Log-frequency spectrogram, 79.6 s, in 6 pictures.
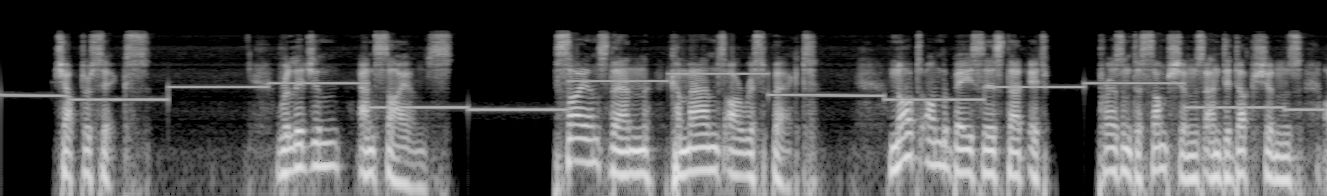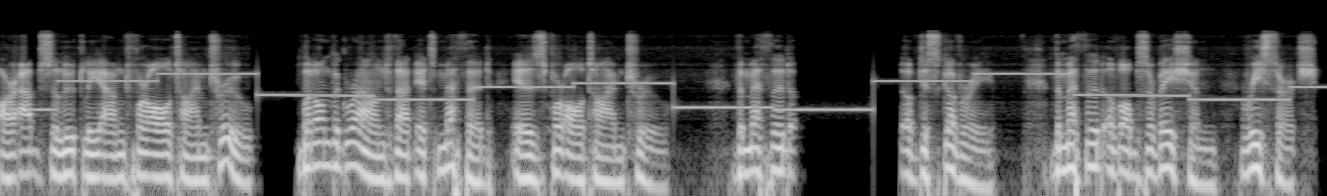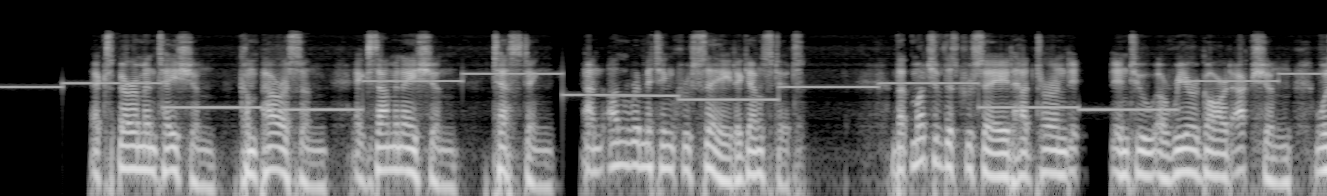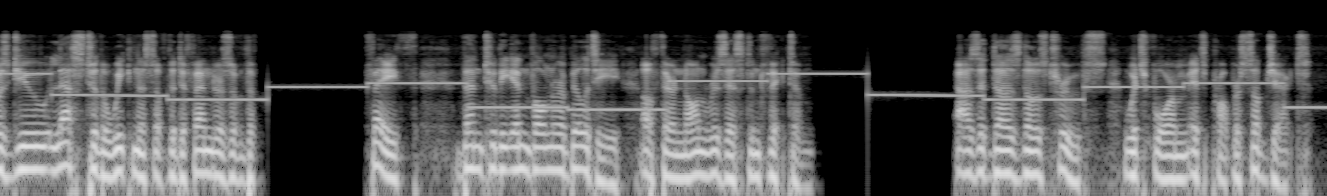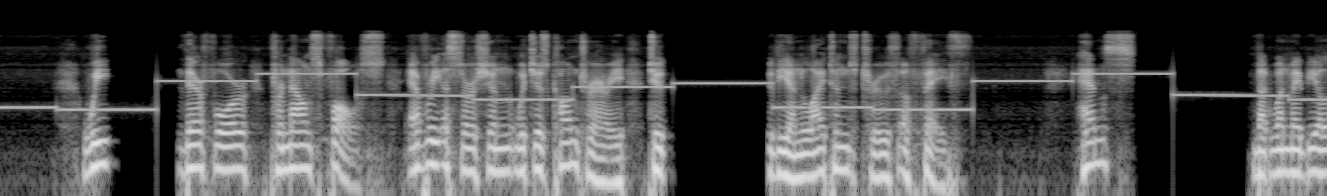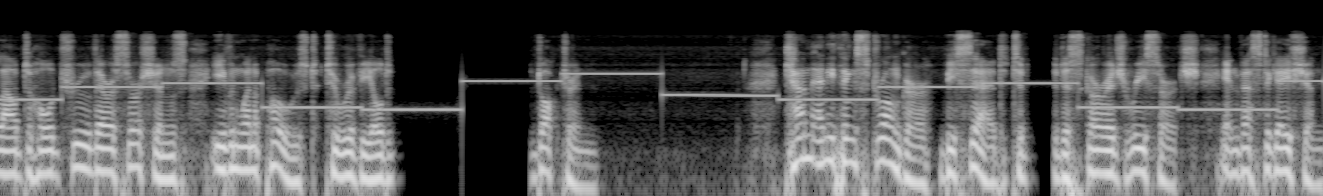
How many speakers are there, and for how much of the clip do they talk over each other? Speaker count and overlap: one, no overlap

